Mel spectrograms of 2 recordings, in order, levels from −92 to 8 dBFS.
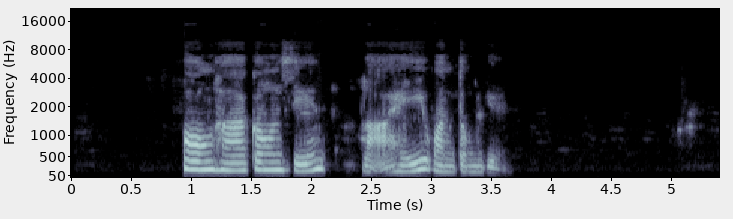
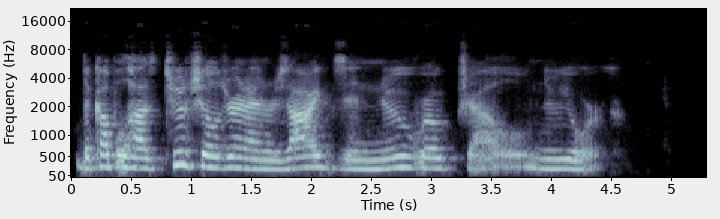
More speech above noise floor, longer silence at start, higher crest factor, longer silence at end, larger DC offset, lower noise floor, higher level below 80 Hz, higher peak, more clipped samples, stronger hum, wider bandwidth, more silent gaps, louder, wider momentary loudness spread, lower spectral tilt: about the same, 62 dB vs 60 dB; first, 0.95 s vs 0.05 s; about the same, 20 dB vs 16 dB; second, 0.2 s vs 0.9 s; neither; first, -80 dBFS vs -76 dBFS; about the same, -68 dBFS vs -64 dBFS; about the same, -2 dBFS vs -2 dBFS; neither; neither; first, 9.2 kHz vs 8 kHz; neither; second, -19 LUFS vs -16 LUFS; first, 12 LU vs 9 LU; first, -6.5 dB/octave vs -4.5 dB/octave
